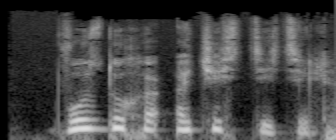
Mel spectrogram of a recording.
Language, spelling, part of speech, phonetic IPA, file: Russian, воздухоочиститель, noun, [ˌvozdʊxɐɐt͡ɕɪˈsʲtʲitʲɪlʲ], Ru-воздухоочиститель.ogg
- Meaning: air purifier (device used to remove contaminants from the air)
